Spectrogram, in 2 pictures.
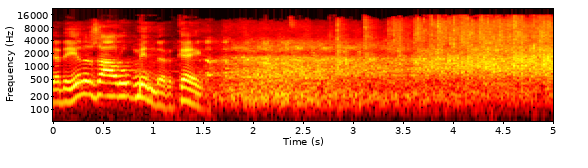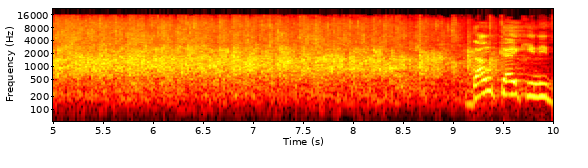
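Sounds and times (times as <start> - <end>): audience applauding: 2.2 - 10.0.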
